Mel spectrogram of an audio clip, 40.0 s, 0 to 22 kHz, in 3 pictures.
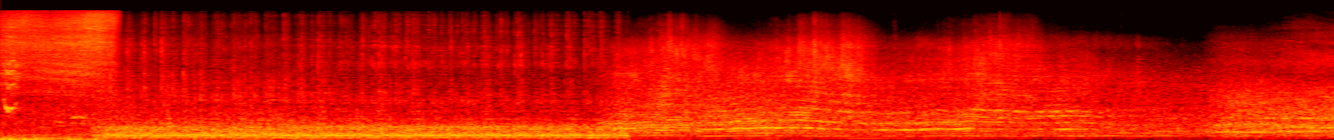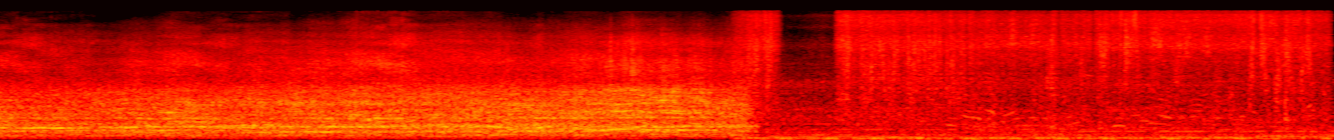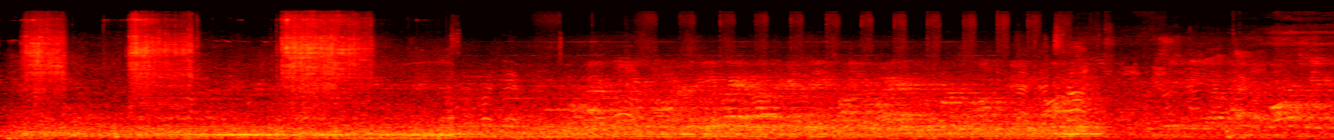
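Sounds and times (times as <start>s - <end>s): race car engines droning: 0.0s - 21.7s, 22.8s - 40.0s
race cars passing at speed: 1.2s - 21.4s, 28.6s - 40.0s.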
